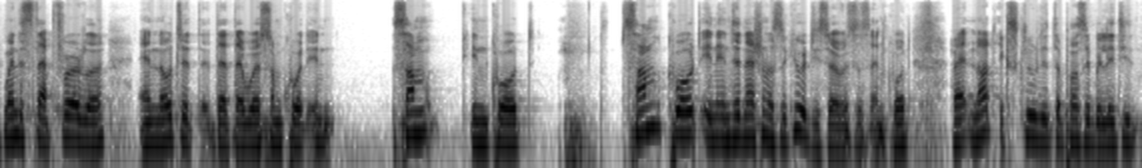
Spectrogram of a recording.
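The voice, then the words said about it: Put-on German accent. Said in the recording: “I'm going to go back into my German accent.”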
